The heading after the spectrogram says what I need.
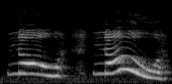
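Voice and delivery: a high, loud desperate scream; crying out. A narrator's reading. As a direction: scream in horror. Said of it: "cried Jane".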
